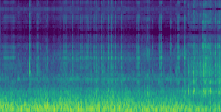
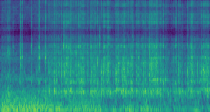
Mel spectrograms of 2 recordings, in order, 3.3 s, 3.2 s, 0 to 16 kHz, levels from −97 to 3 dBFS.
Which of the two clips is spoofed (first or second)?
second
